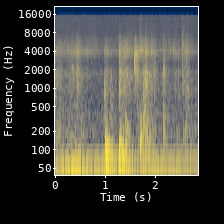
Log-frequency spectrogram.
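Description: Footsteps thump on a wooden stool.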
